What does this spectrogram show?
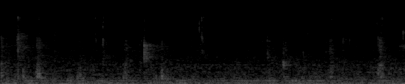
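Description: Faint chewing of a mouthful of food eaten by hand, with small scattered wet mouth clicks.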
